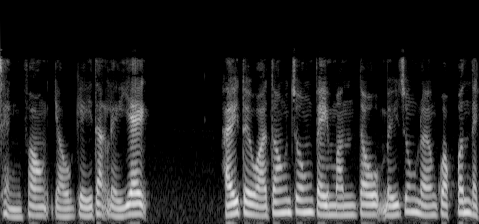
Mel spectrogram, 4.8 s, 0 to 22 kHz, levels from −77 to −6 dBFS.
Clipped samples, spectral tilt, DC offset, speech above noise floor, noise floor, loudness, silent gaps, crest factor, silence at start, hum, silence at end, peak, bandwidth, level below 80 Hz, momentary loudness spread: under 0.1%; -6.5 dB/octave; 0.1%; 39 dB; -60 dBFS; -22 LUFS; none; 16 dB; 0 s; none; 0 s; -6 dBFS; 8 kHz; -64 dBFS; 6 LU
